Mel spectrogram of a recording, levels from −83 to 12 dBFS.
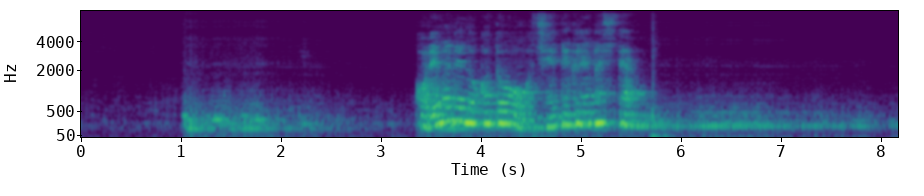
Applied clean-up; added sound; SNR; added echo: neural separator model SepFormer DNS4.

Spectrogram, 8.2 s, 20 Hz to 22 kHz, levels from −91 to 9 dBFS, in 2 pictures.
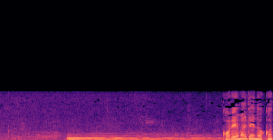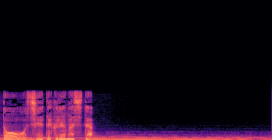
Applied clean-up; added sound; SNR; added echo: none; none; none; none.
